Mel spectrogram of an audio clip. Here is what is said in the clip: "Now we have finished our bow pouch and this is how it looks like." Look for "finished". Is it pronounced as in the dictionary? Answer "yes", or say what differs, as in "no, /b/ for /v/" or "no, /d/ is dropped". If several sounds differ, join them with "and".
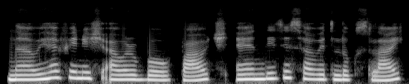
yes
